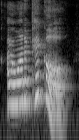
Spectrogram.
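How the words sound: It is said with a changed, expressive tone. "now I can shift my tone and thereby shift the meaning"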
